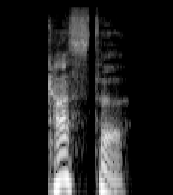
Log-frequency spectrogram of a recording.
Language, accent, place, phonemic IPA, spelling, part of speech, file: German, Germany, Berlin, /ˈkastə/, Kaste, noun, De-Kaste.ogg
- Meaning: caste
